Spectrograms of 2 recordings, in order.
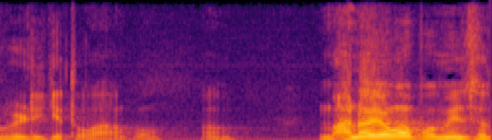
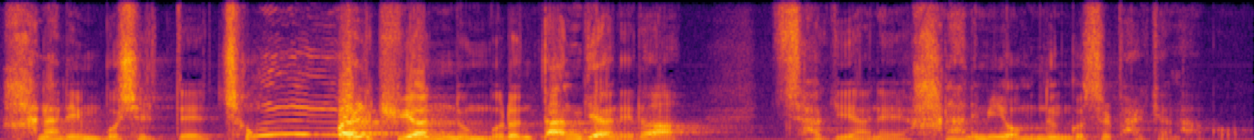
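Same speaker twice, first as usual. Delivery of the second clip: usual speaking voice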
